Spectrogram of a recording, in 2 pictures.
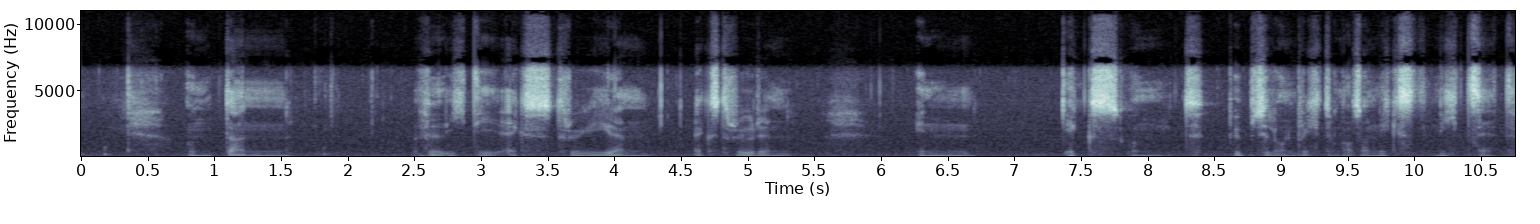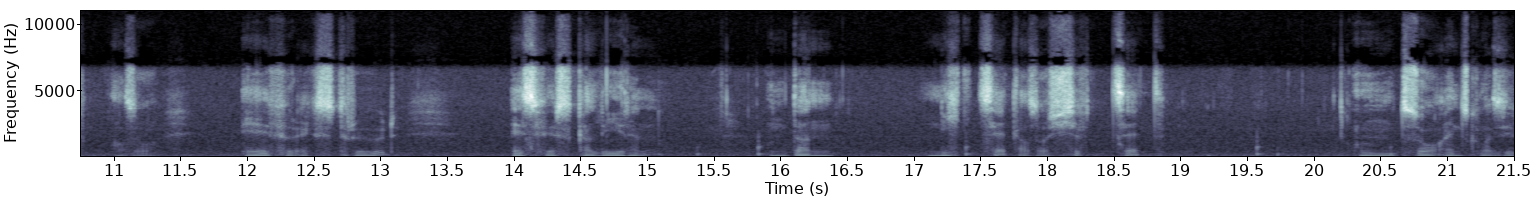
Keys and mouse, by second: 7.5-12.0 middle drag, 12.0 e.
